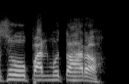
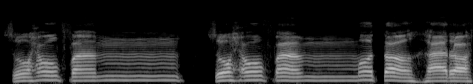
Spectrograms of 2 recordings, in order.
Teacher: Suhufan ditahan ya. Dengung ada dengungnya.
